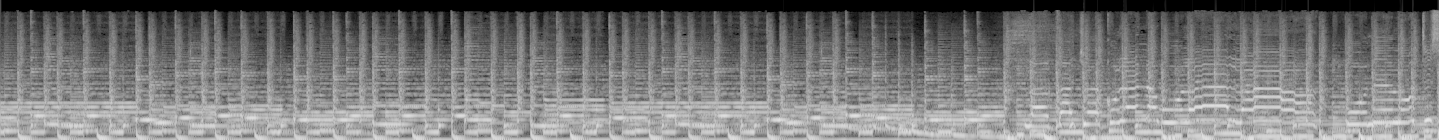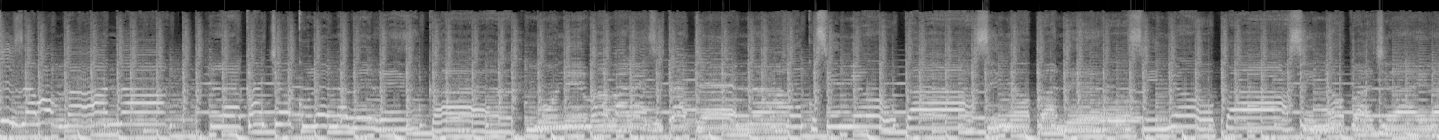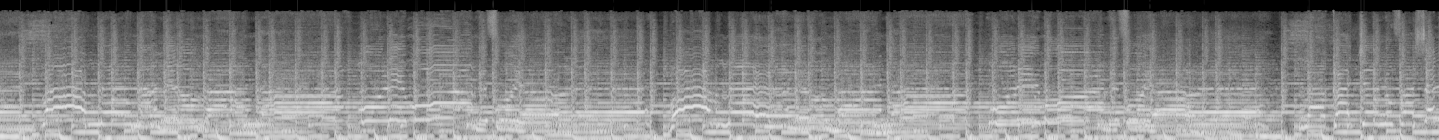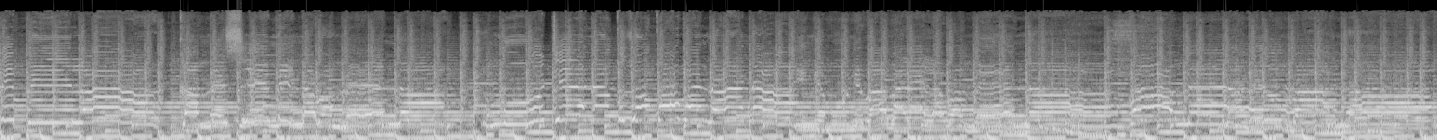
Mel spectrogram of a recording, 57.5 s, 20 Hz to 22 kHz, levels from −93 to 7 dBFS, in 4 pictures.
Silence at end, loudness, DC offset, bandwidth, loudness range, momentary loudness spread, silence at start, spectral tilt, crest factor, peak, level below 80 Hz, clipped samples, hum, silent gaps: 0 s; -8 LUFS; 10%; 17.5 kHz; 3 LU; 4 LU; 0 s; -5 dB/octave; 8 dB; 0 dBFS; -18 dBFS; under 0.1%; none; none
